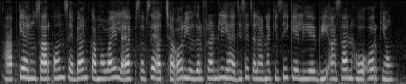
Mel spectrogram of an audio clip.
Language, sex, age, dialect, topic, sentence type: Hindi, female, 18-24, Hindustani Malvi Khadi Boli, banking, question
